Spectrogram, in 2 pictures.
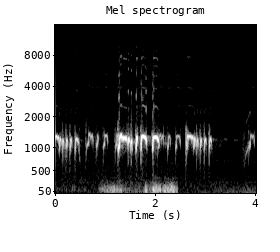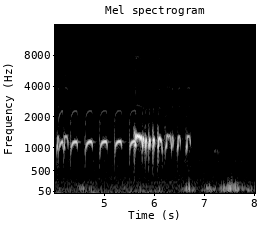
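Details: Perkutut, the zebra dove, calling in a lure recording: long, nearly continuous series of rapid, clipped coo notes, loud and distorted at first, then softer evenly spaced coos, with faint low thumps at the end.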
